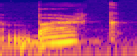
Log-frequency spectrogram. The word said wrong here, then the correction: Burke: Burke. Burke. Solomon Burke.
